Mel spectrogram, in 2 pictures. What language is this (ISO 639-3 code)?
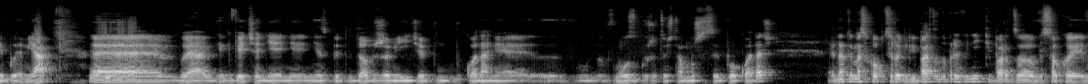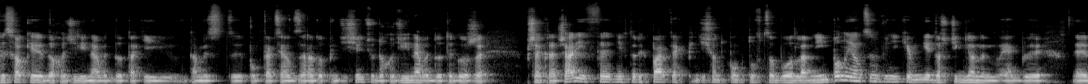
pol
